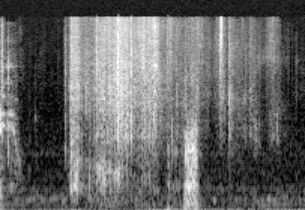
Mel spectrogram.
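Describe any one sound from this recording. Crispy fried chicken crunches loudly as a young man bites into it.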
